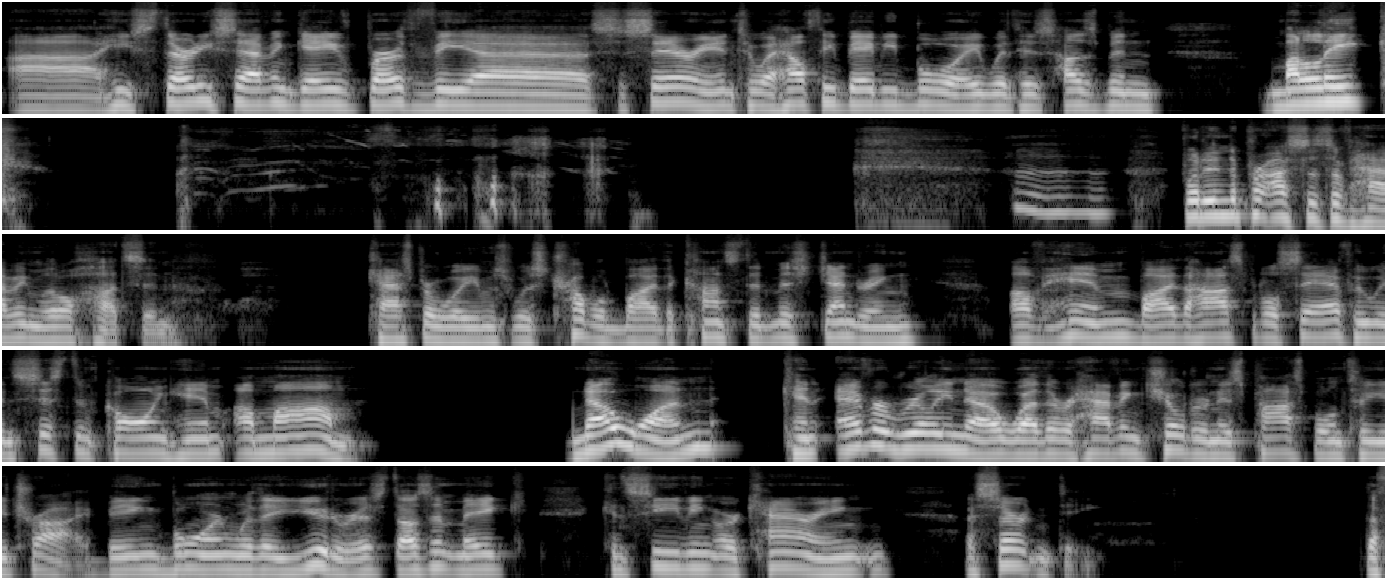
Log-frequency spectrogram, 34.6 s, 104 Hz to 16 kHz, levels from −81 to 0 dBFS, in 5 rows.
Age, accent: 50-69, American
